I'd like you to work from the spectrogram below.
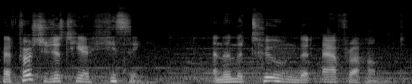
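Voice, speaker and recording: A man's voice: mid-range voice, big pitch swings, a little slow. A man streaming and narrating a gamebook in the second person, with chatty, wry asides. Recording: loud background music.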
